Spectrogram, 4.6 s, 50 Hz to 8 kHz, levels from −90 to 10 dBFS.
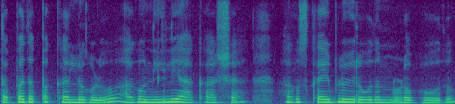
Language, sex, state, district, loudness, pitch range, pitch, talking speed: Kannada, female, Karnataka, Bellary, -16 LUFS, 195-215 Hz, 205 Hz, 120 wpm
